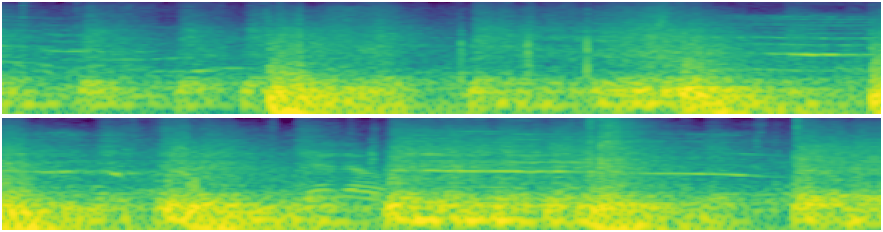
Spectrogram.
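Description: Military bugle-and-drum band playing a processional march: heavy drum beats roughly once a second under held bugle notes.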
